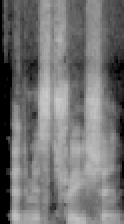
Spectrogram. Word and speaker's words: administration: kind of kind of administration you see uh there's the primary service in on is on this syllable administration tradition right putting more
